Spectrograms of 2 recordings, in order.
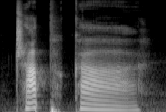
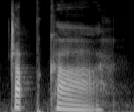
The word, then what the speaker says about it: czapka: Accent is on that first syllable, so really punch up the ch for me. Let's say it together three times. Czapka. Czapka. Czapka.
